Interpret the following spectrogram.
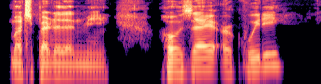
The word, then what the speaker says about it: Urquidy: I'm sure you guys know how to pronounce his name much better than me. Jose Urquidy? Yurtike. Yurtike.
